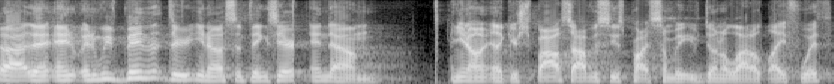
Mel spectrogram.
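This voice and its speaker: A man speaks with a Northeast Ohio accent at a fairly quick pace. His pitch is fairly high and his intonation lively. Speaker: pastor. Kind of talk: sermon. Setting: church. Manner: casual, halting with fillers.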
